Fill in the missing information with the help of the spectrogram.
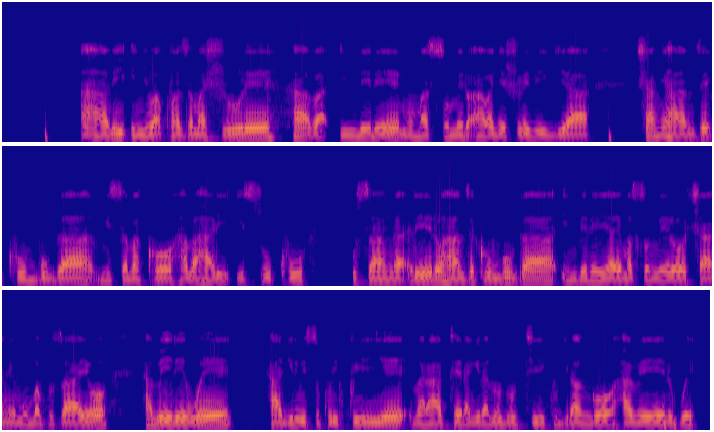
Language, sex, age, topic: Rundi, male, 36-49, education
